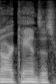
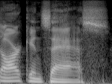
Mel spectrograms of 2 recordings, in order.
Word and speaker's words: Arkansas: This is probably that lady that told me I was I was pronouncing R. Kansas wrong. It's Arkansas or whatever she said.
